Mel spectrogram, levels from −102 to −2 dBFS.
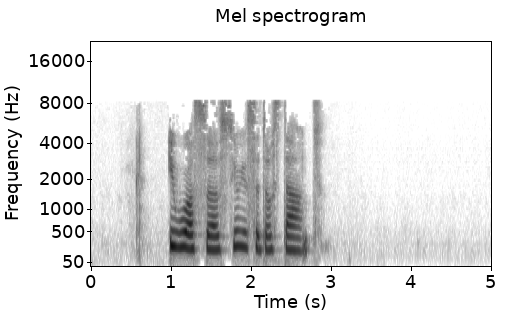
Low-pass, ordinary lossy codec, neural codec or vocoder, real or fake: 10.8 kHz; MP3, 32 kbps; codec, 24 kHz, 0.9 kbps, WavTokenizer, small release; fake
